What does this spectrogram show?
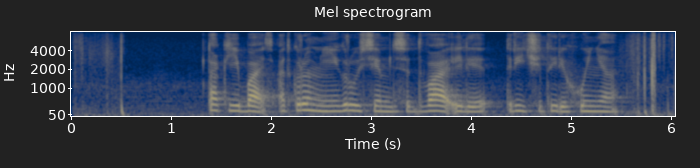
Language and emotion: Russian, angry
